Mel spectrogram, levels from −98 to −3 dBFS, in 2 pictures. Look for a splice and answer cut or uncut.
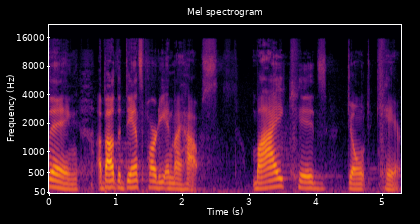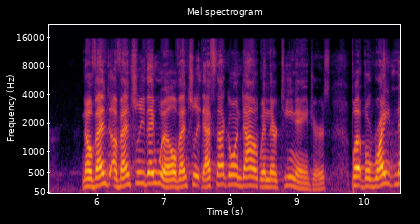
cut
